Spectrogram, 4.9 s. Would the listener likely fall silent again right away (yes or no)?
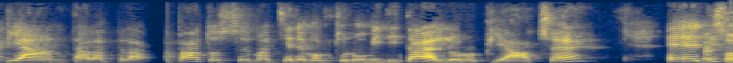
yes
